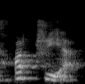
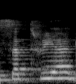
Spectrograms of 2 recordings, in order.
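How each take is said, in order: First: The word begins with an h sound. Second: The word begins with an s sound. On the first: The speaker calls it right. "we pronounce it as Ho" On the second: The speaker calls it wrong. "we don't pronounce it as Sa"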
